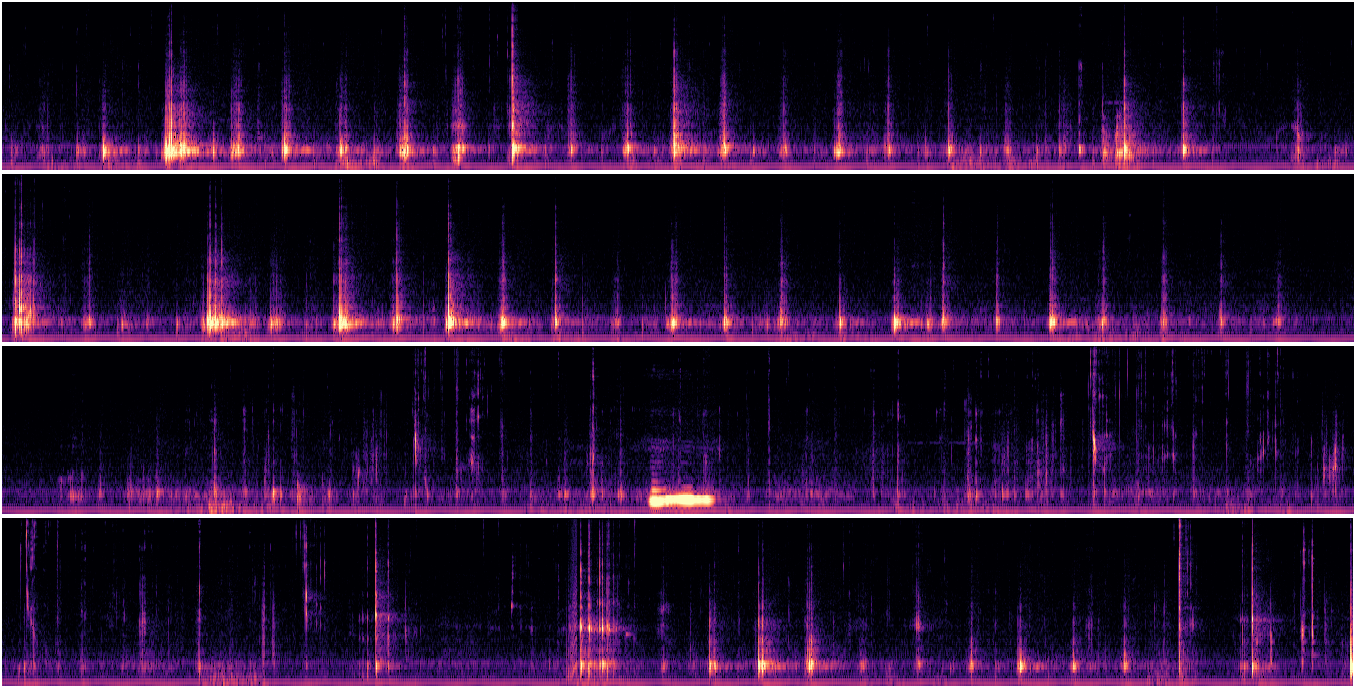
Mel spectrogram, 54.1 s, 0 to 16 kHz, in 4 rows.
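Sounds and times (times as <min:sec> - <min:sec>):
crunchy chewing: 0:27.6 - 0:33.4, 0:34.6 - 0:44.8, 0:45.4 - 0:53.8.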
